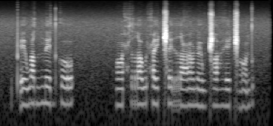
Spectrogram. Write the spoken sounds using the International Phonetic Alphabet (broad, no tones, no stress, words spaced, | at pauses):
pʼewɑd n̪edko | ɔ̃ħ rɑwħeǁe rɑʕɔ̃ɳẽwŋ͡ǁɑ ɦeɡ͡ǁɔ̃d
